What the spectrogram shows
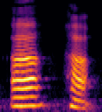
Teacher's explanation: তিনটি হরফ হচ্ছে কণ্ঠনালীর হরফ প্রথমে হামজা জবর আ জবর হা এই দুইটি হরফ কণ্ঠনালীর শুরু থেকে উচ্চারিত হয় আ হা কণ্ঠনালী হলক বা গলা যাই বলি তো হলকের শুরু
